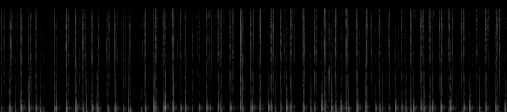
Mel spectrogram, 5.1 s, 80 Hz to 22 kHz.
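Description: A thick paperback copy of *Salem's Lot*, a solid paper block with a card cover, is held in the hand close to the mic and tapped quickly and hard with fingertips and nails on its cover, spine and page edges. The result is a fast, steady run of short, dry, dull thuds with a low body around 220 Hz and crisp, bright clicky tops.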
